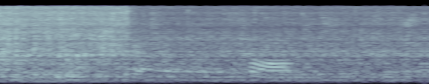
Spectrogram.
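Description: A rush of running water cuts off abruptly under a second in. A TV newsreader's voice follows, faintly.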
